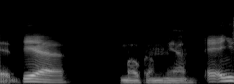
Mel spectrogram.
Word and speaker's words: Mokum: the Mocam and Hi-Fi, did I Yeah. say it right? Mokum.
